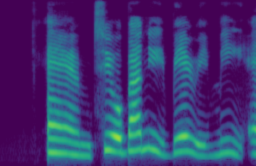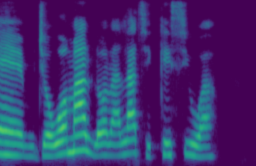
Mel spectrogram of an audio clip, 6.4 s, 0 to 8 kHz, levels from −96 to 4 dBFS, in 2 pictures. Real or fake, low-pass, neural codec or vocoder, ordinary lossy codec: fake; none; codec, 16 kHz, 2 kbps, X-Codec, WavLM features, trained on Multilingual LibriSpeech; none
